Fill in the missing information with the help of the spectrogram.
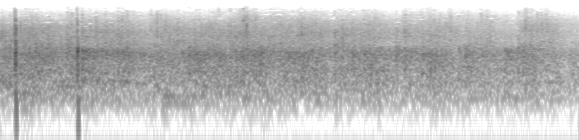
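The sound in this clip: Applause from a church audience during a worship service, a steady, fairly soft wash of clapping that opens with a couple of sharper individual claps and holds evenly to the end.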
